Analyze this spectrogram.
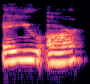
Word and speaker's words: auricular: it's AUR, like oral, AURICULAR, auricular.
